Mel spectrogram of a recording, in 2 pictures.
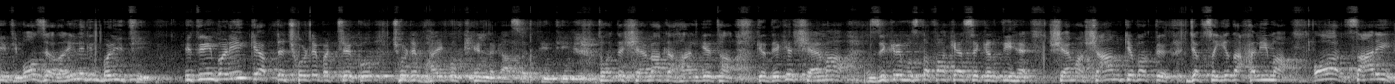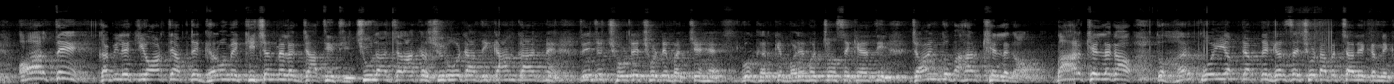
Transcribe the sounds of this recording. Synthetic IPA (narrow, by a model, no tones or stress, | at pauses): it̪ʰibɔːt̪zjaːd̪anɐɦĩleːk̬ɪ̃nbɐɽit̪ʰḭː | ɪt̪nibɐɽikeɐpnet͡ʃʰoːʈebɐtːʃekot͡ʃʰoːʈebʱaːikokʰeːlːɐɡaːsɐk̚t̪it̪ʰit̪oɦɐt̪eʃɛːmakaɦaːljet̪ʰa | ked̪eːkʰieʃɛːma | zɪkɾemʊst̪əfakɛːsekɐɾt̪iɦɛ̃ː | ʃɛːmaʃaːmkeʋɐk̚t̪d͡ʒɐbsɐjːəd̪ahɐliːma | ɔːɾsaːɾiɔːɾt̪ẽ | kɐbiːlekiɔːɾt̪ẽɐpneɡʱɐɾõmẽkiːt͡ʃənmẽlɐɡ̚d͡ʒaːt̪it̪ʰit͡ʃuːlat͡ʃɐlaːkɐɾʃʊɾuɦod͡ʒaːt̪ikaːmkaːd͡ʒmẽt̪ojed͡ʒoːt͡ʃʰoːʈet͡ʃʰoːʈebɐtːʃẽɦɛ̃ | ʋoɡʱɐɾkebɐɽebɐtːʃõsekɛɦt̪id͡ʒaːɪnkobaːɦəɾkʰeːlːɐɡa̰ːo̰ | baːɦəɾkʰeːlːɐɡaːo | t̪oɦɐɾkoːiɐpneɐpneɡʱɐɾset͡ʃʰoːʈabɐtːʃaleːkɐɾnɪkː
